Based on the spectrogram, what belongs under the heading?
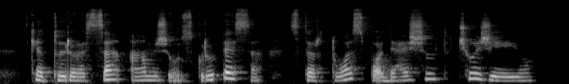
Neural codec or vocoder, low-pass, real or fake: vocoder, 44.1 kHz, 128 mel bands, Pupu-Vocoder; 14.4 kHz; fake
